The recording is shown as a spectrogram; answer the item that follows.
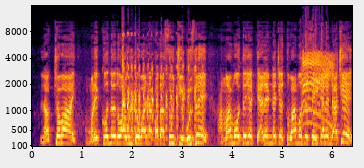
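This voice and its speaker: A man does a cartoonish character voice with a high pitch at a moderate pace. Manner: proud, indignant.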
